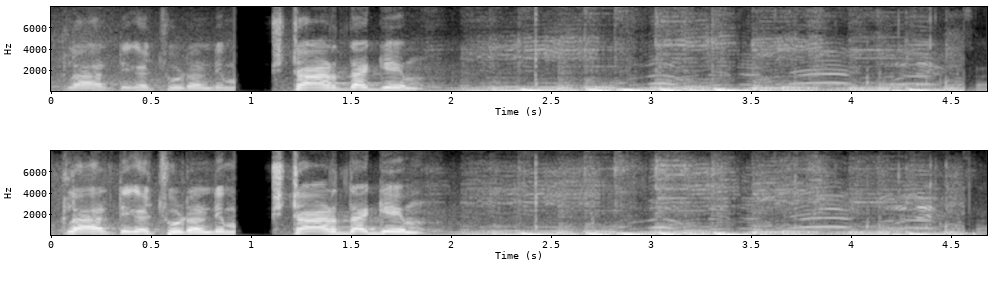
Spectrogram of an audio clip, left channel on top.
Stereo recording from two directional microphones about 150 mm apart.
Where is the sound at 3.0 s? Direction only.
10° left (ahead or behind).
